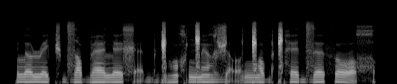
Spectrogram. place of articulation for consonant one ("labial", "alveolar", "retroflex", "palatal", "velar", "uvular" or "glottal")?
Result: alveolar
